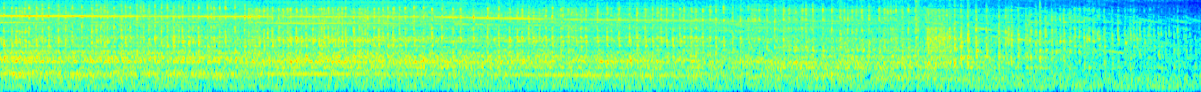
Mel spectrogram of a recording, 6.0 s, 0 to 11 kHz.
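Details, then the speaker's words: VViViD REV 6-inch random orbital polisher/sander, new, spinning free: a smooth, impressively quiet whir with a faint high rasp of slight bearing noise. "I must say that is impressively quiet for what it is you can hear some bearing noise you hear a little bit of bearing noise"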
